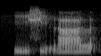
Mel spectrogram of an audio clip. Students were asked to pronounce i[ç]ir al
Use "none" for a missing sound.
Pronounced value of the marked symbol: ɕ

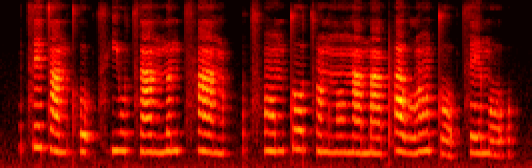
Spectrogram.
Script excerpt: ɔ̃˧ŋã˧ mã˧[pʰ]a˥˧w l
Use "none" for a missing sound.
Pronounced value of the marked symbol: pʰ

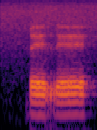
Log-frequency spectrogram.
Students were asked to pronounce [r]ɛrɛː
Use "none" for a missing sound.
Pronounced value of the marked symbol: ɽ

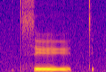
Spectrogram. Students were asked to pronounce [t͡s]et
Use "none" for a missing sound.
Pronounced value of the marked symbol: t͡s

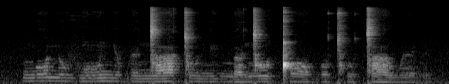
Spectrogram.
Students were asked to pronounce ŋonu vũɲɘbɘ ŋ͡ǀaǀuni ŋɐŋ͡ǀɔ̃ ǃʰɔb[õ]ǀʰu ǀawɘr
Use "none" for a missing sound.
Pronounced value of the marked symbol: o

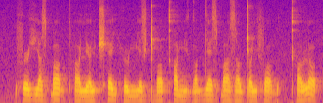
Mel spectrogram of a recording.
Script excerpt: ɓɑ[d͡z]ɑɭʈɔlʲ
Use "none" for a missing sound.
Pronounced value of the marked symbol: z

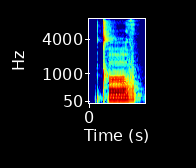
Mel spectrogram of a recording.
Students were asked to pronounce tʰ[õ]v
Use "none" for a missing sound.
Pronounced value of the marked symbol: õː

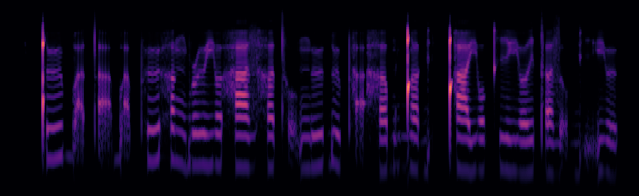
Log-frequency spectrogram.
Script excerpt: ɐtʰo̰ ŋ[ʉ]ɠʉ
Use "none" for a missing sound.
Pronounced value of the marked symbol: ʉ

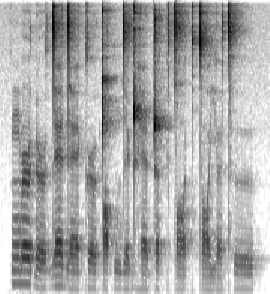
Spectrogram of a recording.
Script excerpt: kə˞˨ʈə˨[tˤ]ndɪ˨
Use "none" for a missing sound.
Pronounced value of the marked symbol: tˤ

